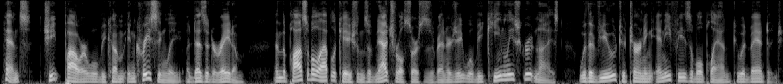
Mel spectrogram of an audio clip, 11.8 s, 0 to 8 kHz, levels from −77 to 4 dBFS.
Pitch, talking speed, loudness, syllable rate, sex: 105 Hz, 160 wpm, -20 LUFS, 5.9 syllables/s, male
